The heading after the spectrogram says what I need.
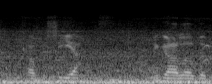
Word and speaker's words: Caucasia: wide river, and then after Caucasia, I think that's how it's pronounced, Caucasia.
